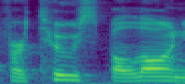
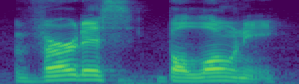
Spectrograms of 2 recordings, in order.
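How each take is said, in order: First: Bologna is said with an Italian pronunciation. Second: Bologna is said like the American deli meat. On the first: "I feel like it's pronounced something like" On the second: "spelled to the American ... like as in like the deli meat"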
